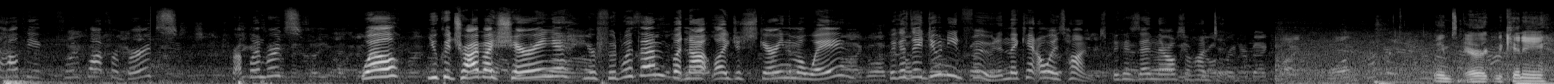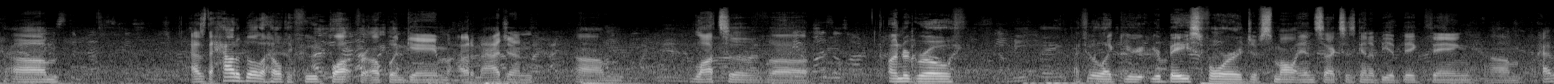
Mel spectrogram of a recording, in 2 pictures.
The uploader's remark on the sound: Live at Pheasant Fest. We put out a mic to strangers and asked some debated topics.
